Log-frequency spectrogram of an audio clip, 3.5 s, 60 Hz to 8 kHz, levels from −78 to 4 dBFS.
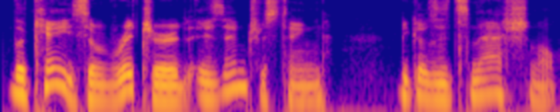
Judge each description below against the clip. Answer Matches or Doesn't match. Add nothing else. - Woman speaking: Doesn't match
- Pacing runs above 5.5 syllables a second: Matches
